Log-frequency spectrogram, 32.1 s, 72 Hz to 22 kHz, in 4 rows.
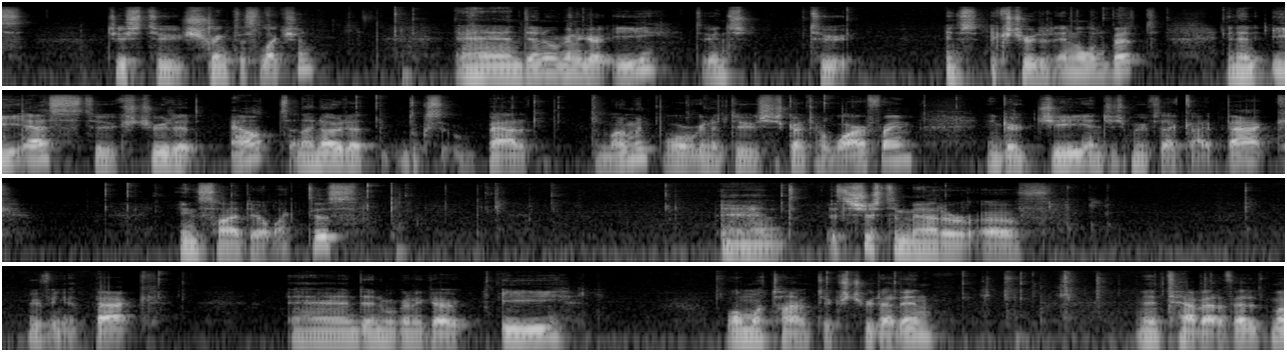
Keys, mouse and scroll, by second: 2.2-2.6 scroll up 2, 2.9-3.3 scroll up 2, 4.0 w, 5.0-5.4 scroll down 2, 5.4-6.0 scroll up 2, 6.0 e, 7.0 click, 7.3-10.4 middle drag, 7.9 e, 10.4 click, 10.5 scroll down 1, 10.7-14.6 middle drag, 11.3-11.9 scroll up 2, 12.5 z, 14.3 g, 16.8 click, 17.0-22.6 middle drag, 17.6 z, 22.6 g, 25.0 click, 25.2-29.3 middle drag, 27.7 e, 29.3 click, 29.4 scroll down 2, 29.7-32.0 middle drag, 30.2 scroll up 2, 30.9-31.4 scroll up 2, 31.4 Tab.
